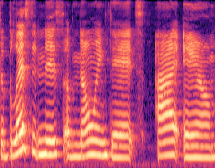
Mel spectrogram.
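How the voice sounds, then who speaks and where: Pitch varies in an ordinary way on a very clean recording with a silent background. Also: woman. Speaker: podcast host. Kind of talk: inspirational podcast monologue.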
